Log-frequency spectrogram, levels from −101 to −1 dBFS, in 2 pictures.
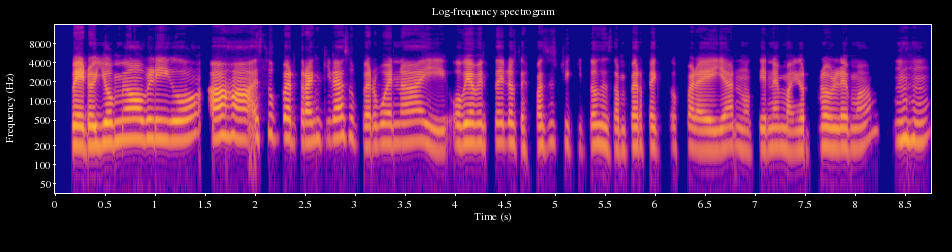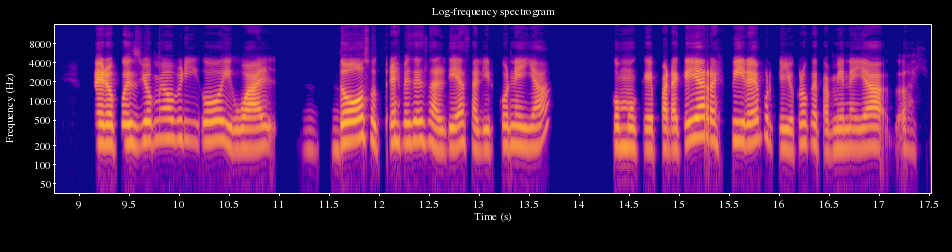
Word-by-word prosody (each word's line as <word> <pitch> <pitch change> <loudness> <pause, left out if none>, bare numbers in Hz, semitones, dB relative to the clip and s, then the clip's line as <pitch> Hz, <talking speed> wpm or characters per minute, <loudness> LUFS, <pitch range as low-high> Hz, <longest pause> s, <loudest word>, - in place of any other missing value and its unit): Pero 205 -1 +7
yo 225 +3 +3
me 245 +2 -2
obligo 255 +1 +1
ajá, 265 -1 +4
es 260 - -6
supertranquila, 255 -2 -1
superbuena, 220 -1 -4
y 175 -5 -6
obviamente 220 +1 -1
los 225 -1 -5
espacios 200 +4 -8
chiquitos 205 -1 -9
están 180 -3 -8
perfectos 195 -1 -6
para 190 -3 -2
ella, 175 +3 -2
no 180 -4 -12
tiene 185 +3 -6
mayor 175 -1 -6
problema. 190 +2 -3 0.2
Ujú, 240 +1 -5 0.4
pero, 215 -1 +8
pues, 220 0 +1
yo 235 0 +2
me 255 +2 -3
obligo 245 -1 0
igual 185 -1 +2 0.5
2 235 +8 +6
o - - +1
3 225 +1 -1
veces 235 +1 0
al 180 -3 0
día 195 +3 +2
a - - -8
salir 180 -3 -4
con 205 +1 -4
ella, 195 0 0 0.6
como 195 -1 -1
que 180 -1 -1
para 180 0 +2
que 220 - +2
ella 275 +2 +8
respire, 235 -1 +2
porque 265 -9 -6
yo 170 - -3
creo 220 +3 -4
que 210 -1 -4
también 180 +1 -4
ella, 190 +1 +2 0.2
ay, 175 -2 -12
215 Hz, 175 wpm, -25 LUFS, 190-240 Hz, 0.6 s, pero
